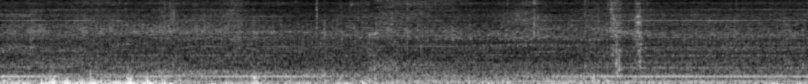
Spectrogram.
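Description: A steady low mechanical hum, with a low rumble of wind on the microphone in the first two seconds.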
